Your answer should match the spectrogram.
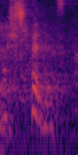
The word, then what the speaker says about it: Tashkent: Tashkent.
